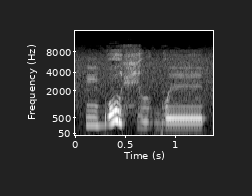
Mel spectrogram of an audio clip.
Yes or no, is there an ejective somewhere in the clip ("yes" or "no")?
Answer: no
